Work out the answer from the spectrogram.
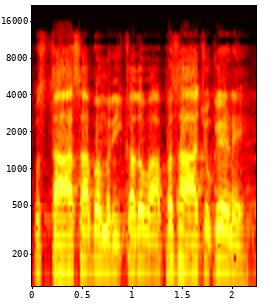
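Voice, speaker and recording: A man with a Pakistani Punjabi accent voicing a cheeky, quick-witted royal courtier in a comic cartoon dub. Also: fairly high pitch, flat delivery, fairly bright tone, close to an everyday voice. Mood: glib, reassuring. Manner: glib, mock-deferential. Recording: music under the voice.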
